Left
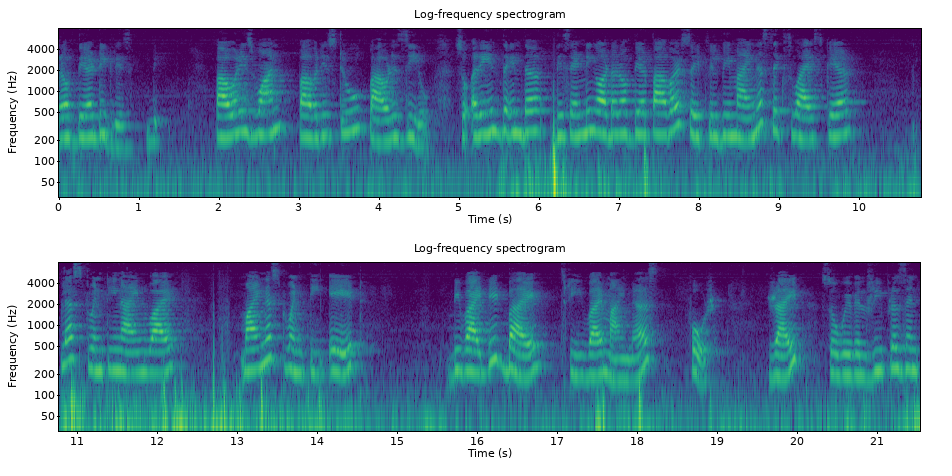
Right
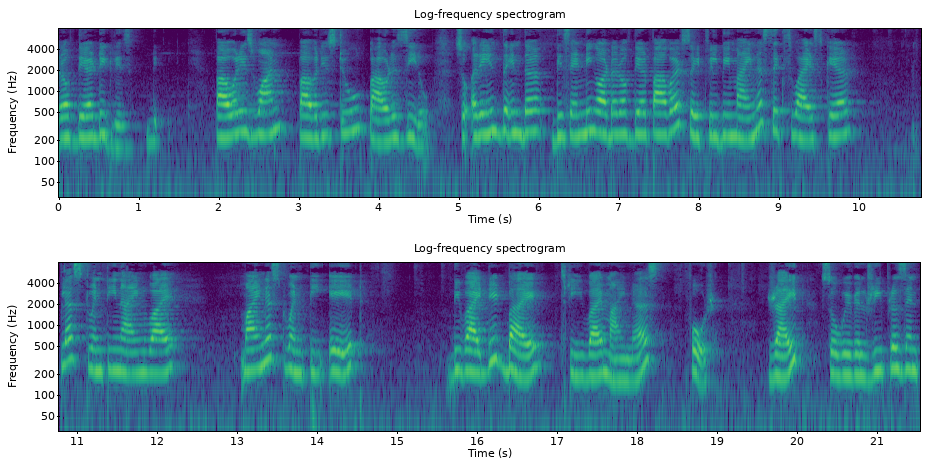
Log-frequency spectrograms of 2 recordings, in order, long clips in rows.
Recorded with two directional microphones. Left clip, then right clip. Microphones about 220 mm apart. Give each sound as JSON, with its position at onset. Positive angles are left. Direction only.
{"t": 0.0, "sound": "a woman's voice", "side_deg": -80}
{"t": 2.0, "sound": "a woman's voice", "side_deg": -75}
{"t": 5.6, "sound": "a woman's voice", "side_deg": -65}
{"t": 10.8, "sound": "a woman's voice", "side_deg": -75}
{"t": 15.7, "sound": "a woman's voice", "side_deg": -65}
{"t": 19.6, "sound": "a woman's voice", "side_deg": -90}
{"t": 20.4, "sound": "a woman's voice", "side_deg": -70}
